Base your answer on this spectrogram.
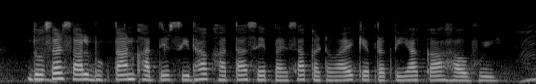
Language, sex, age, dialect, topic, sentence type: Maithili, female, 25-30, Angika, banking, question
